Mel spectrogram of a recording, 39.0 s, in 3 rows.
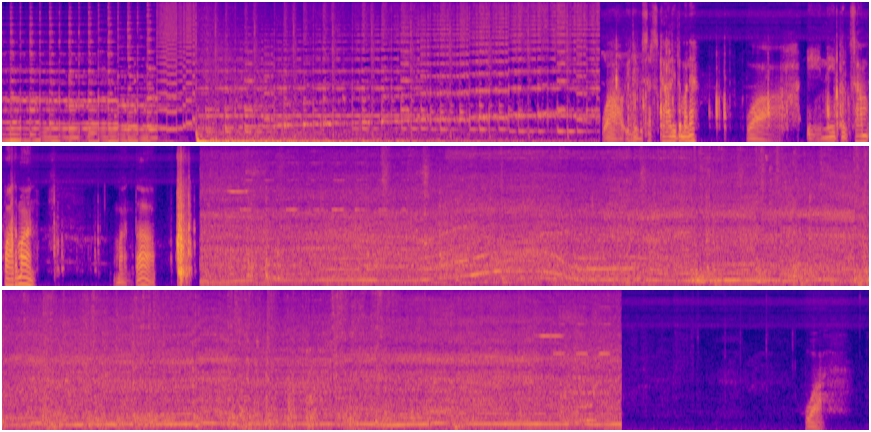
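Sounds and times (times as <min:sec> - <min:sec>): machine whine: 0:02.8 - 0:09.0, 0:16.0 - 0:35.3
garbage truck idling: 0:16.0 - 0:35.3.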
